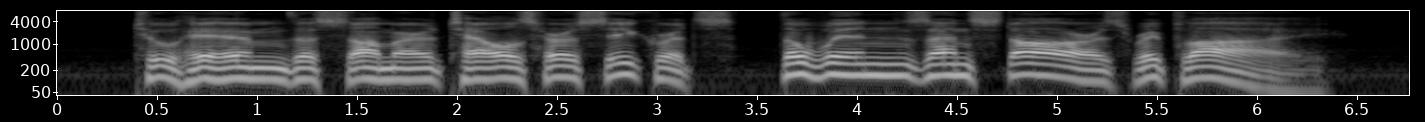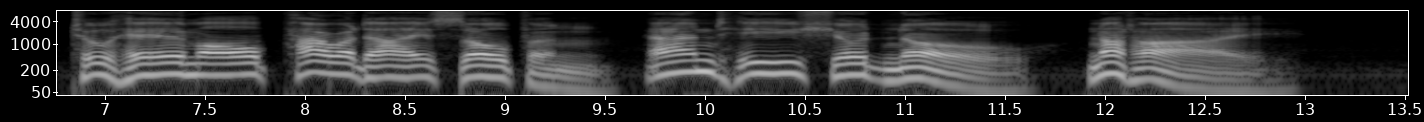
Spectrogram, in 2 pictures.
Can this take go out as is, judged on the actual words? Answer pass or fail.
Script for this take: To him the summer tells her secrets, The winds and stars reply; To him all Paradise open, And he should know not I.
pass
